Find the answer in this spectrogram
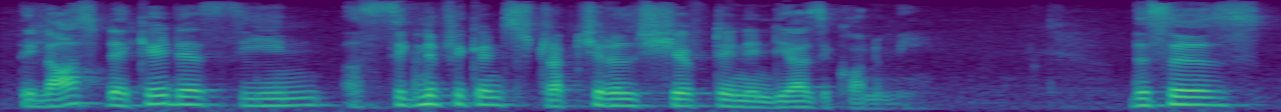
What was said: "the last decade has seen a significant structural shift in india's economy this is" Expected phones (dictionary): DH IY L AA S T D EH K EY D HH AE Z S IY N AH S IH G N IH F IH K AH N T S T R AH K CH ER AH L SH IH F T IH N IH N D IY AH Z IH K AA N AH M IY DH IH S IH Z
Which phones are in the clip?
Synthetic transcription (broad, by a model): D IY L AA S T D EH K EY D HH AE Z S IY N AH S IH G N IH F IH K AH N T S T R AH K CH ER AH L SH IH F T IH N IH N D IY AH Z IH K AA N AH M IY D IH S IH Z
